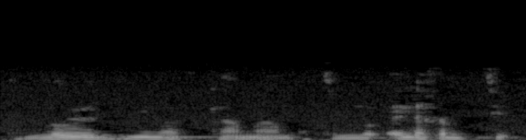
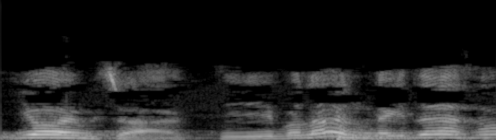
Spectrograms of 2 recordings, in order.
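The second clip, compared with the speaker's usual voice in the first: slow, drawn-out declaration with raised voice; said contentedly, as statement; 6 semitones higher, 7 dB louder, slower than usual. Acted. Rabbi showing how people now say the verse complacently, drawn-out statement. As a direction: stretch it out as a settled fact. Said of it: "אומרים את זה בנחוסי".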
